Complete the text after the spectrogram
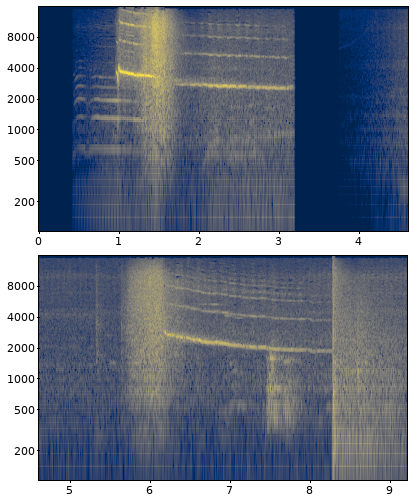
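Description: A firework rocket whooshes upward with a shrill whistle.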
